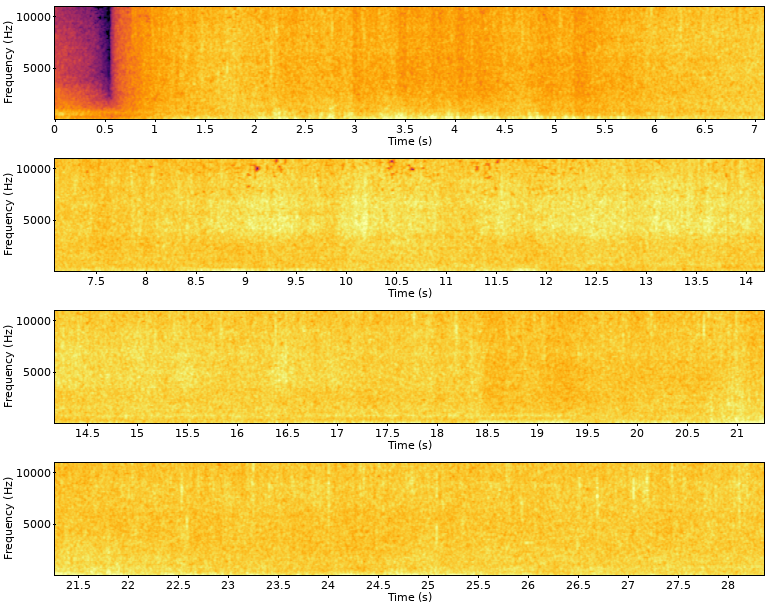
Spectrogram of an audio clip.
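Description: A thunderstorm: heavy rain falling steadily under rolling thunder, with a deep rumble of thunder swelling to its loudest about three-quarters of the way through.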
